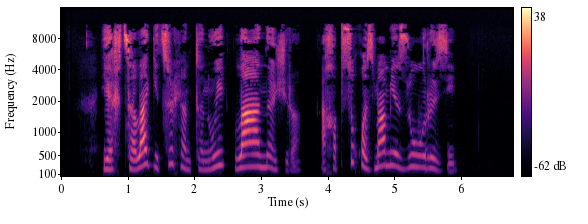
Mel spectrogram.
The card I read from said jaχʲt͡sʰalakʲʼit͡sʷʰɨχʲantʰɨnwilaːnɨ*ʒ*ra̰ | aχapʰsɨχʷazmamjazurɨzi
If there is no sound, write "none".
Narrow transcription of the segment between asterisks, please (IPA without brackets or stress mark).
ʒ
